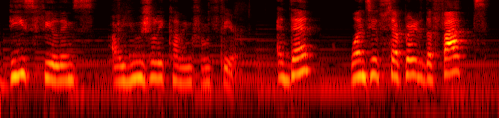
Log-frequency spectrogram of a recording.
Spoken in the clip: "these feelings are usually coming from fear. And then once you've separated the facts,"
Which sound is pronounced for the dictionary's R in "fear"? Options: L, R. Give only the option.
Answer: R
